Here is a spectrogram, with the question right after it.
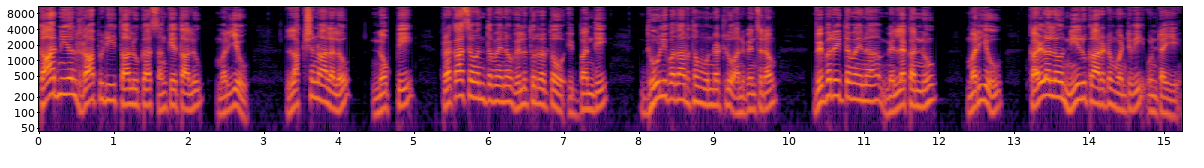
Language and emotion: Telugu, neutral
